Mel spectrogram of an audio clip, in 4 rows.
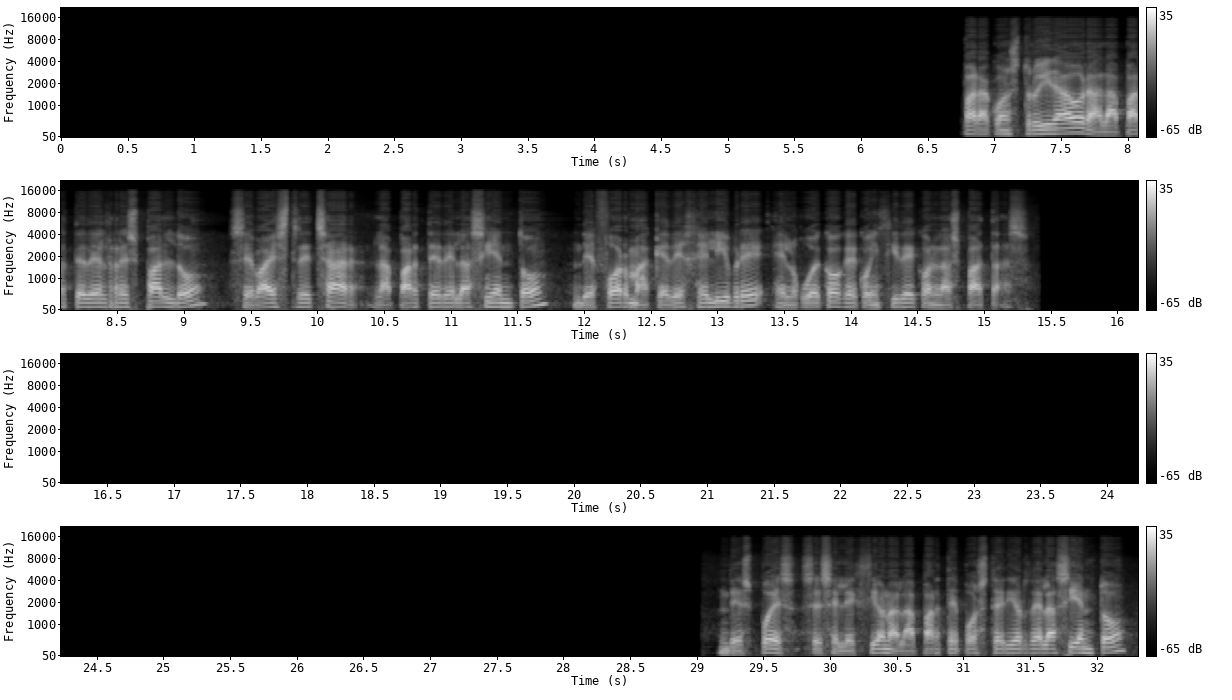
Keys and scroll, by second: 15.9 g, 16.5 x.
